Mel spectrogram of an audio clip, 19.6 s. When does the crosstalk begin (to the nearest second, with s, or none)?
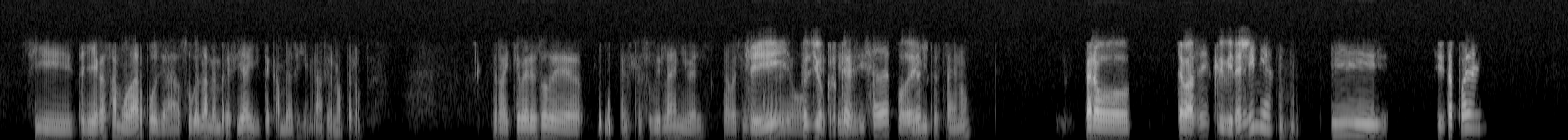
9 s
